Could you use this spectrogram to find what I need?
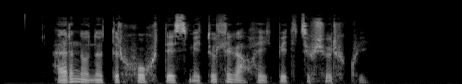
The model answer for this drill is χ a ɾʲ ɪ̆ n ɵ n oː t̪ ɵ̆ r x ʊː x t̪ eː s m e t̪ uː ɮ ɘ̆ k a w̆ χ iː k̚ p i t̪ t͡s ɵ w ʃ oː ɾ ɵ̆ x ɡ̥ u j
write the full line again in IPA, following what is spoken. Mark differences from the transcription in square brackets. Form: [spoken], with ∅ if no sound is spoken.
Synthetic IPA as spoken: χ [æ] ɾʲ ɪ̆ n ɵ n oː t̪ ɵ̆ r x [uː] x t̪ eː s m e t̪ uː ɮ ɘ̆ k a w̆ χ iː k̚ p i t̪ t͡s ɵ w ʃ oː ɾ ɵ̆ x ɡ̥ u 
